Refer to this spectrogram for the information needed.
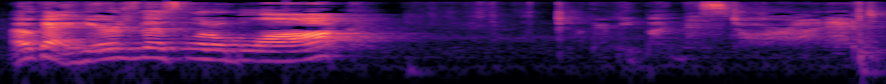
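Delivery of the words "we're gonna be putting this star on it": whisper. Real, not acted. Whispered craft aside.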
